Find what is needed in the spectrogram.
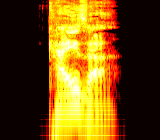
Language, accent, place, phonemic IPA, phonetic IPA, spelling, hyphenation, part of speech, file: German, Germany, Berlin, /ˈkaɪ̯zər/, [ˈkaɪ̯.zɐ], Kaiser, Kai‧ser, noun / proper noun, De-Kaiser.ogg
- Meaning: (noun) emperor (ruler of certain monarchies; highest monarch); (proper noun) 1. a common surname 2. nickname of Franz Beckenbauer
